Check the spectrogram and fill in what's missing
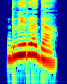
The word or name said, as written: ತ್ವರಿತ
